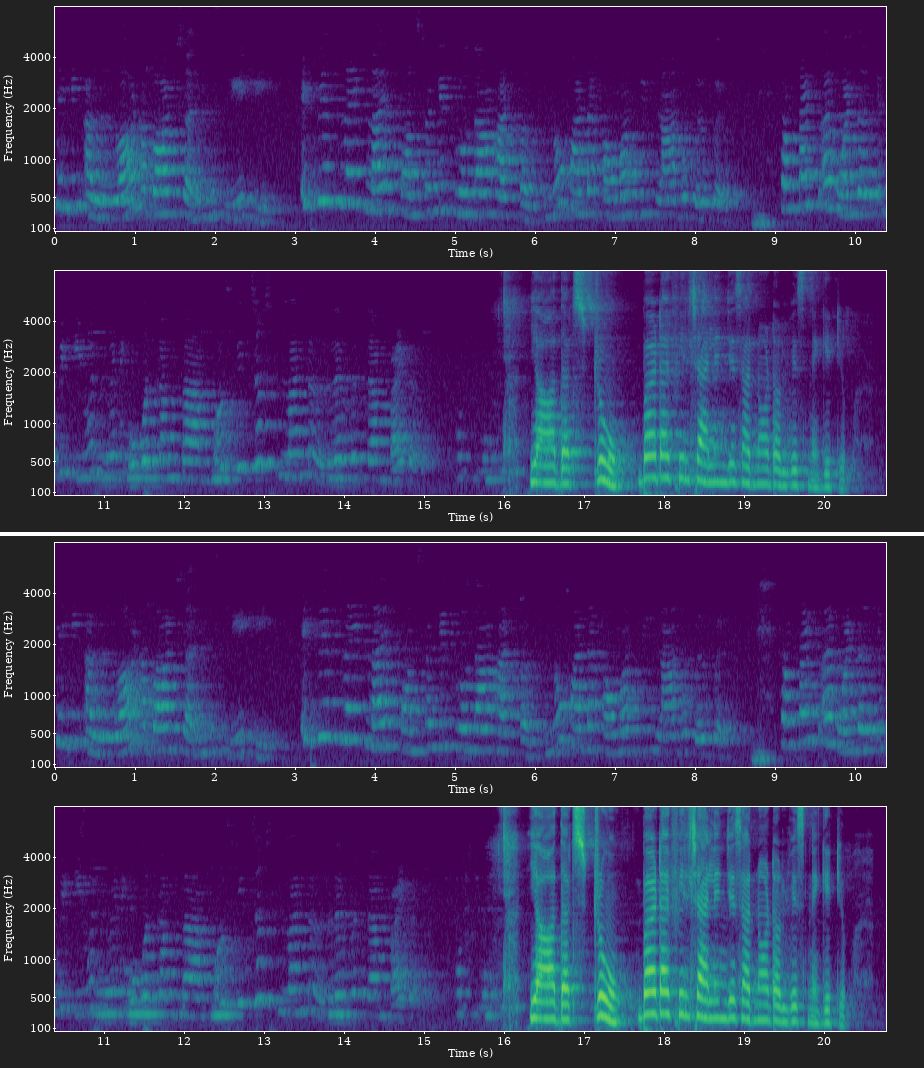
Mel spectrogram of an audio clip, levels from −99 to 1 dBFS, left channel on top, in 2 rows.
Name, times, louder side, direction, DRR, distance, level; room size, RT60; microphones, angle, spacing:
voice 1, 0.0-2.7 3.1-8.4 9.1-15.0, left 1 dB, 90° left, 0 dB, 6.1 m, -53 dB
voice 2, 10.9-11.6 12.4-12.6 13.9-14.0 15.7-20.3, right 7 dB, 80° right, 17 dB, 0.5 m, -30 dB
20.5 x 11.5 x 5.7 m, 1.1 s
head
